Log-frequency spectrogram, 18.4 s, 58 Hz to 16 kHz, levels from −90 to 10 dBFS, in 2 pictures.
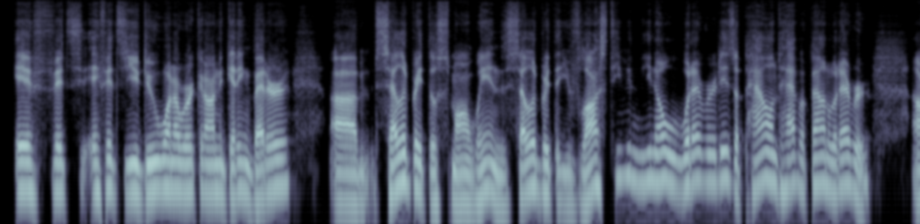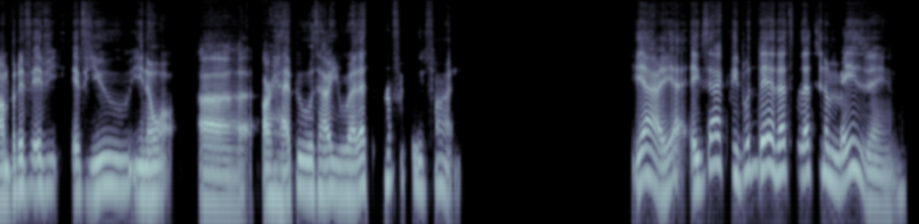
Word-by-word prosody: if 135 -2 +1
it's 130 -2 -1
if 130 +2 -3
it's 125 -3 -3
you 130 0 +2
do 130 +3 +2
wanna 140 -1 +3
work 135 0 +1
it 130 - 0
on 130 0 +3
and 120 - -3
getting 125 -1 +1
better, 145 +7 +3 0.4
um, 100 -1 +3
celebrate 145 +1 +2
those 100 -2 -3
small 100 -2 0
wins, 110 -4 -2
celebrate 130 +2 +1
that 105 - -5
you've 100 -1 -9
lost 145 - +2
even, 185 -3 -6
you 175 - -3
know, 170 +1 +1
whatever 165 +2 0
it 175 - -6
is, 180 -1 -1
a - - +1
pound, 160 +1 -1
1/2 145 +3 0
a 140 - -5
pound, 155 +1 0
whatever, 145 +1 0 0.4
um, 110 +1 +3
but 135 - -1
if 145 0 0
if 140 0 +1 0.2
if 130 0 -3
you, 145 +3 -2
you 120 - -1
know, 120 +1 +1 0.3
uh, 95 -2 +3 0.2
are 115 +1 +5
happy 115 +6 0
with 135 -1 0
how 125 - +1
you 125 -1 -1
are, 120 - +4
that's 150 +1 +1
perfectly 170 -4 -7
fine. 135 - -9 1.7
Yeah, - - +4
yea - - 0
exactly, 200 - 0
but, 225 +6 -4
the 240 +1 +6
that's 215 +1 +2
that's 205 +3 0
amazing! 155 - -2
135 Hz, 195 wpm, -22 LUFS, 120-155 Hz, 1.7 s, the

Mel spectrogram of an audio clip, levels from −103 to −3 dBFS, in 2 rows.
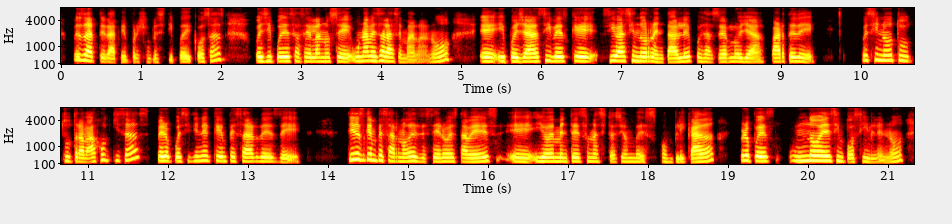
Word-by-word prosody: pues - - -3
dar 245 -4 +6
terapia, 185 -5 -5
por - - -13
ejemplo, 180 -1 -16
ese - - -26
tipo - - -9
de 95 -1 -3
cosas, 250 - -6 0.4
pues 225 0 +4
si 235 - -2
puedes 225 +1 +6
hacerla, 210 -1 -1
no 210 0 -4
sé, 205 -1 0
una 235 +1 +1
vez 240 -1 +3
a 245 - +5
la 215 -2 +4
semana 95 - -9
¿no? 245 +9 -4 0.4
Eh, 215 -1 +3
y 225 - +3
pues, 210 -2 +4
ya 210 0 +6
si 250 +2 -3
ves 225 -1 +6
que 460 - +4
sí 250 - -5
va 240 -1 +8
siendo 230 -1 +1
rentable, 195 +1 +1
pues 205 -3 -8
hacerlo 200 +2 -4
ya 100 - -2
parte 205 +2 +1
de, 210 -2 -3 0.6
pues 265 -1 -5
si 300 - -2
¿no? 265 0 +1
Tu 255 -3 -4
tu 230 0 -7
trabajo 210 +7 -2
quizás, 290 - -5
pero 235 -1 +4
pues 220 -2 -1
sí 220 - -18
tiene 240 +1 -4
que 235 - 0
empezar 220 -2 -2
desde, 210 -2 -4 0.6
tienes 305 -1 +3
que 300 - +3
empezar 255 -5 0
¿no? 205 - -4
Desde 225 -4 0
0 205 +2 -2
esta 200 -1 -3
vez, 205 +4 -1
eh, 195 -1 -3
y 215 - +4
obviamente 210 -1 0
es 205 +1 -5
una 205 -1 -5
situación, 195 0 -10
pues 200 - -10
complicada, 195 +5 -1 0.3
pero 260 0 +6
pues 230 -1 +4
no 245 +1 +4
es 245 0 +5
imposible, 195 -3 -5
¿no? 225 +6 -7
220 Hz, 205 wpm, -20 LUFS, 200-240 Hz, 0.6 s, va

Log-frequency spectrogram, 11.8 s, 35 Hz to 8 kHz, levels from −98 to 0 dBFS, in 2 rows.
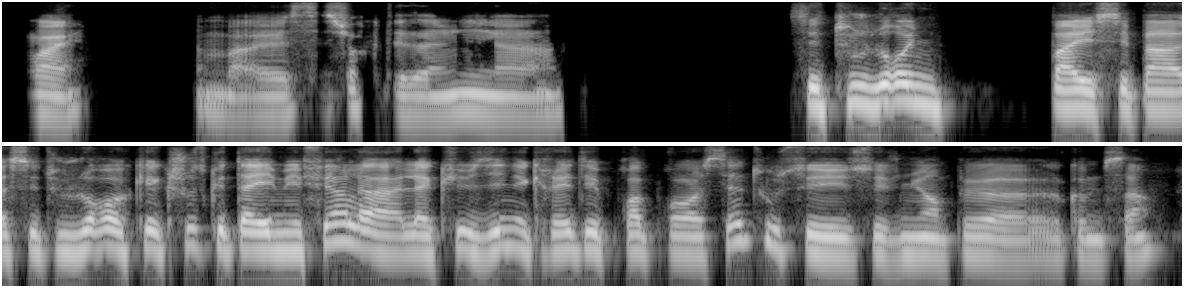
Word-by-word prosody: ouais, 110 +1 +2 0.6
bah, 100 - -8
heu, 100 0 -5
c'est 115 - -10
sûr 130 - -1
que - - -24
tes 105 - -6
amis, 110 +2 -2
heu - - -2 1.4
c'est 145 -2 +1
toujours 160 +2 +4
une 150 -5 +1 0.5
pas 135 0 +7
et 125 - +5
c'est 130 - +1
pas 125 0 +4
c'est 130 +1 +1
toujours, 140 +5 +1
heu, - - +1
quelque 145 -1 -1
chose 165 -2 -5
que - - 0
tu - - -1
as - - +10
aimé 140 0 +4
faire, 195 +7 0
la 130 -8 +3
la 125 -1 +3
cuisine 145 +4 -2
et 145 - 0
créer 135 +1 -1
tes 140 0 0
propres 125 -2 -5
recettes 175 - -3
ou 165 - -3
c'est 120 -5 +1
c'est 115 +2 -4
venu 115 +2 -4
un 115 -1 -1
peu, 115 +3 -9 0.4
heu, - - -9
comme 105 -1 -7
ça? 115 +4 -5
130 Hz, 220 wpm, -23 LUFS, 115-145 Hz, 1.4 s, as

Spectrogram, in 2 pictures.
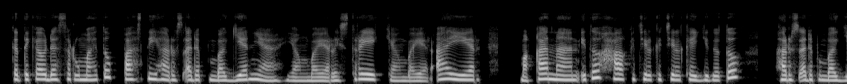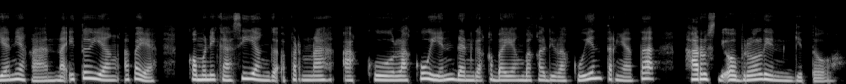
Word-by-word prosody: Ketika 230 +1 +1
udah 230 0 +2
serumah 215 -3 0
itu 335 - 0
pasti 235 -1 0
harus 210 -3 -2
ada 210 - -1
pembagiannya 195 -2 -1
yang 170 -1 -3
bayar 170 0 -1
listrik, 230 +5 +1
yang 170 -1 -4
bayar 165 -1 -4
air, 225 -4 +2 0.4
makanan, 210 +2 +2
itu 295 +8 +3
hal 275 -6 +1
kecil-kecil 220 -1 -2
kayak 200 -2 -2
gitu 195 - -1
tuh 310 - +2 0.4
harus 215 -2 +1
ada 210 +2 -1
pembagiannya 200 +3 +1
kan. 170 +1 -2
Nah, - - +1
itu 235 +5 0
yang, 200 -7 +1
apa 225 +3 -1
ya, 165 -6 0 0.3
komunikasi 215 +2 +2
yang 205 -6 +2
enggak 185 - -4
pernah 205 -1 -2
aku 195 +1 0
lakuin 210 +2 +3
dan 200 -2 +2
enggak 185 0 -5
kebayang 195 -1 0
bakal 190 +1 -2
dilakuin, 190 +8 0
ternyata 225 +3 -1 0.3
harus 230 0 +6
diobrolin, 205 -2 +2
gitu. 150 -1 -6
210 Hz, 160 wpm, -19 LUFS, 190-230 Hz, 0.4 s, harus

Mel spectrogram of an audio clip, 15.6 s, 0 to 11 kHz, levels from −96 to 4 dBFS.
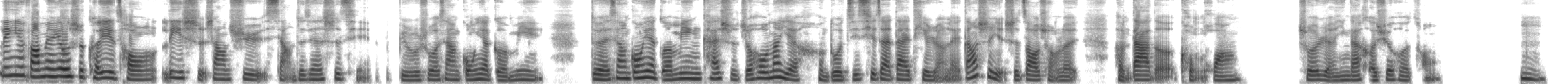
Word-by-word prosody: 另 340 -2 +2
一 345 - +2
方 290 -3 +8
面 300 -1 +5
又 305 0 +8
是 300 -2 +2
可 245 -3 0
以 240 0 +4
从 185 -3 0
历 245 - -1
史 245 - -3
上 195 -2 -2
去 195 -1 -4
想 180 - -2
这 185 - -4
件 190 +1 -2
事 210 0 -4
情， 205 - -9 0.2
比 175 - -6
如 165 0 -2
说 180 +2 -2
像 185 -1 -2
工 185 +1 0
业 190 -2 +2
革 160 -4 -3
命。 180 +4 -5 0.5
对， 190 -3 +3
像 230 +3 +2
工 240 +2 +5
业 260 -1 +5
革 180 -4 +1
命 220 +1 +2
开 215 0 -1
始 190 -5 -4
之 185 +1 0
后， 235 +4 +3
那 275 +2 +5
也 205 -8 +3
很 180 -1 -8
多 165 +2 +1
机 185 +4 -4
器 205 +2 +1
在 195 -2 +2
代 185 -1 +1
替 175 - -5
人 160 - -4
类， - - -6
当 290 +6 +2
时 310 -6 -1
也 215 - 0
是 175 - -4
造 175 -1 +2
成 170 -2 -6
了 150 -1 -3 0.4
很 - - -3
大 175 -1 +5
的 - - -4
恐 - - -5
慌， 160 +2 -3 0.6
说 180 -1 0
人 150 -4 -3
应 165 - -4
该 165 0 0
何 155 - -3
去 185 +4 -1
何 165 -4 -4
从， 205 +6 -11 0.8
嗯。 205 -3 -2
190 Hz, 260 characters per minute, -22 LUFS, 175-225 Hz, 0.8 s, 方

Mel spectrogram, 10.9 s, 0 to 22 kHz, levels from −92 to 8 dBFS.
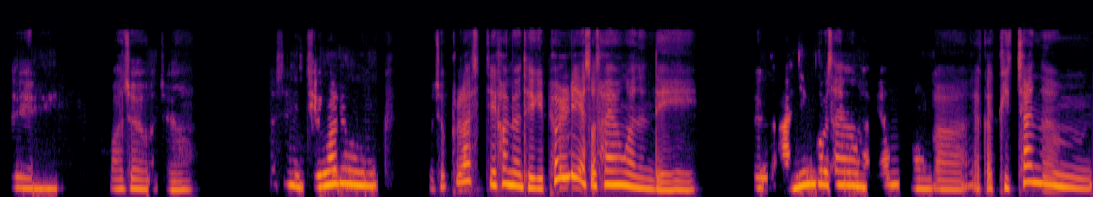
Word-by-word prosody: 네 200 -2 -3 0.8
맞아요, 190 -1 -4 0.2
맞아요. 170 +1 -5 0.7
사실 270 -4 -3
재활용 260 +1 +4 0.5
뭐죠? 210 +5 -10
플라스틱 175 - -2
하면 260 -4 +5
되게 200 -3 +1
편리해서 410 - +3
사용하는데 195 - +1 0.6
그래도 205 -1 -5 0.2
아닌 255 +7 +5
걸 275 -1 +1
사용하면 265 0 -1
뭔가 185 0 -6
약간 - - -6
귀찮은 230 - 0
225 Hz, 265 characters per minute, -23 LUFS, 190-270 Hz, 0.8 s, 하면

